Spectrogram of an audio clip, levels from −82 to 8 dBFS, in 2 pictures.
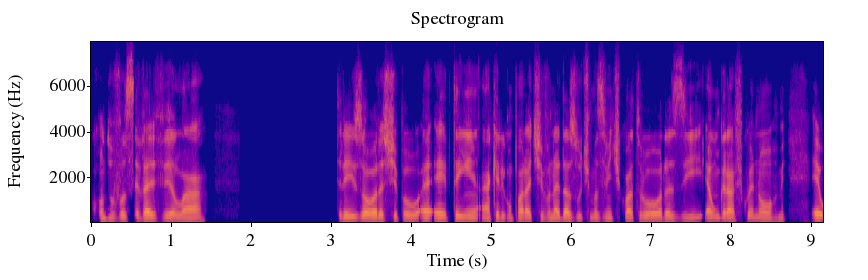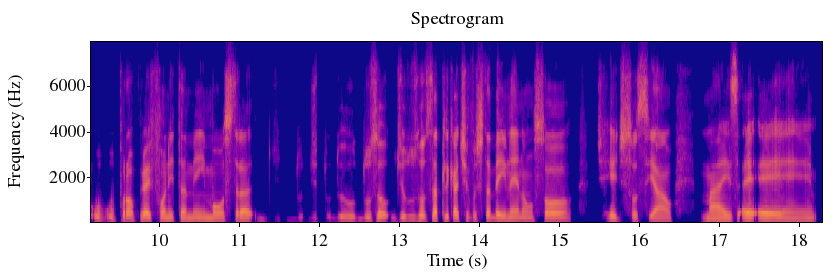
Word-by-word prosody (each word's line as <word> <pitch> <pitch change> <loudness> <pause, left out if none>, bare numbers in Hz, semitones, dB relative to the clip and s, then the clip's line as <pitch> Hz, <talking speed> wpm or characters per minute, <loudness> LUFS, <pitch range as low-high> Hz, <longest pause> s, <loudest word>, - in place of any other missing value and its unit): quando 105 +1 -6
você 110 0 -2
vai 105 0 +4
ver 105 +1 -1
lá 100 +5 +1 1.6
3 105 +4 0
horas, 105 -5 +4
tipo, 100 -2 -1
eh - - +4
eh, - - 0
tem 115 -1 0
aquele 95 +1 -1
comparativo, 100 -1 -1
né, 100 0 +1
das 95 +1 +1
últimas 110 -1 -6
24 105 0 -3
horas 95 +1 0
e 105 +3 -5
é - - +3
um 120 - -4
gráfico 115 -1 0
enorme, 95 -2 -4 0.3
eh, - - +5
o 145 0 -4
o - - -13
próprio 150 +1 +2
iPhone 110 -2 0
também 90 -3 -1
mostra, 90 0 +2
de 185 0 -27
do 175 +5 -26
de 110 - -15
tudo 105 +1 -8
o - - -8
dos 135 +3 -5
ou 155 - +1
de 130 +3 -5
dos 165 +2 -9
outros 170 0 +1
aplicativos 145 -4 +2
também, 125 -8 +2
né, 105 +3 +2
não 125 +1 -4
só 115 -2 +2 0.3
de - - -13
rede 110 -3 +1
social, 85 -6 0 0.3
mas, 95 -1 +1
eh - - +5 0.7
eh, 80 - -8
105 Hz, 165 wpm, -25 LUFS, 95-120 Hz, 1.6 s, eh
